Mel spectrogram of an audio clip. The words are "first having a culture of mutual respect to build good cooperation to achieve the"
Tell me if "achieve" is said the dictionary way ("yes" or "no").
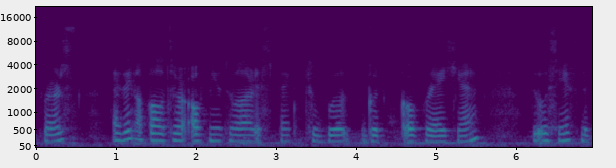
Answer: no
